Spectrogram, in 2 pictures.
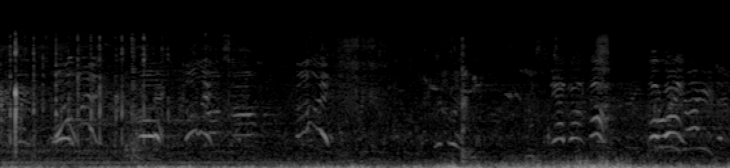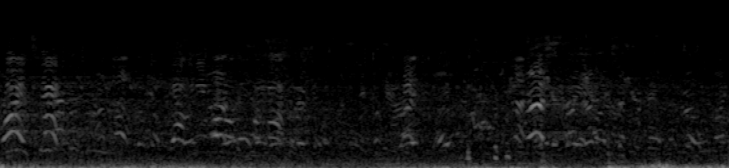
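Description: Young players shout to each other from far off across an open field.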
